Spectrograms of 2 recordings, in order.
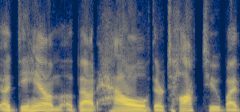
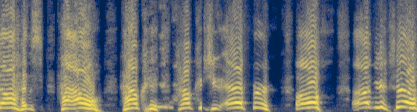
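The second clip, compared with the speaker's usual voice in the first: very high, loud, scandalised, aghast sputtering stammer; 6 dB louder than usual. Imitating how women react to blunt criticism: imitating someone aghast. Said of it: "they're aghast".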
